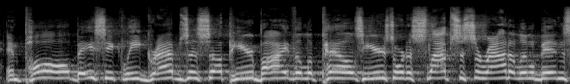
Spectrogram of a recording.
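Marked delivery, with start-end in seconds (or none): none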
